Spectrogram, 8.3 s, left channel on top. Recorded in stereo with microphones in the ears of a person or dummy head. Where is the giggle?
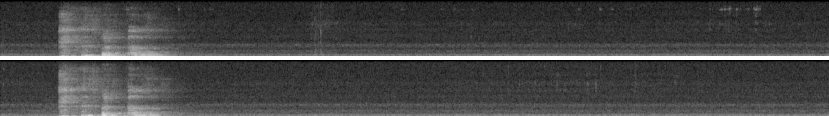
30° right (ahead or behind), 1.0 m.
